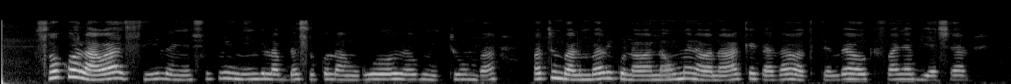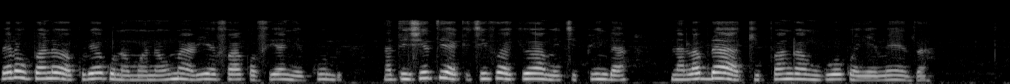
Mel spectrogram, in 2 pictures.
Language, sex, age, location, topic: Swahili, male, 18-24, Nairobi, finance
